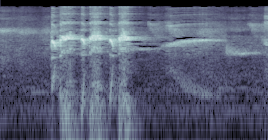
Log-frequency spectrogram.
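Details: Chestnut-capped thrush singing vigorously with imitation fills: a loud burst of rapid warbled notes followed by a long, even, clear whistle that drops slightly at the end.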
